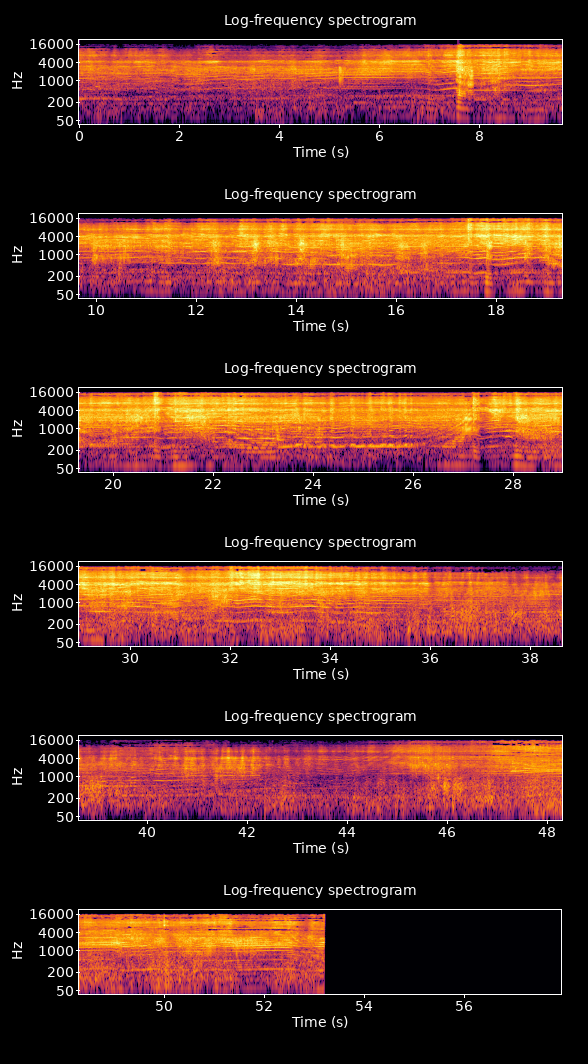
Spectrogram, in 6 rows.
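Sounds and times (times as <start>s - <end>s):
model helicopter motor and rotor: 0.0s - 53.2s.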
